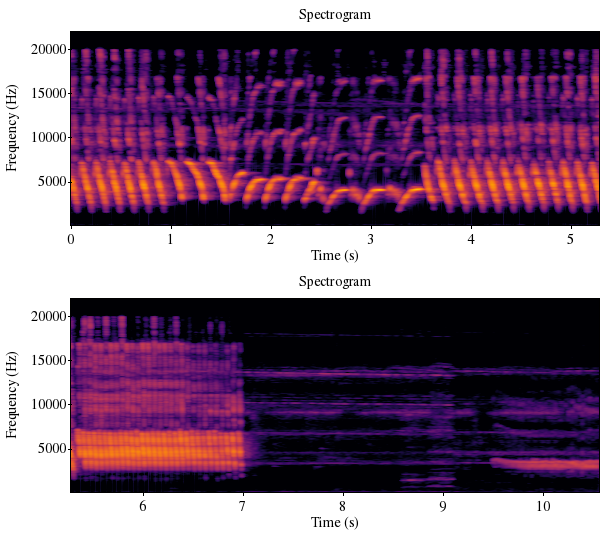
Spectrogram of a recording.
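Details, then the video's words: Canary singing to encourage young canaries to sing: fast repeated downslurred notes and looping whistles, a buzzy rolling trill, then quiet with a brief sustained whistle near the end. "Burung kenari gacor cocok untuk MERANGSANG kenari bahan agar cepat gacor"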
